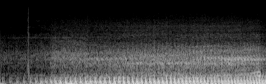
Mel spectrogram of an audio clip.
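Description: A Bajaj Pulsar NS 400Z motorcycle engine pulls hard toward 6000 RPM while riding, its loud, steady rumble climbing and holding with a rapid pulsing beat, close up and without talk.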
